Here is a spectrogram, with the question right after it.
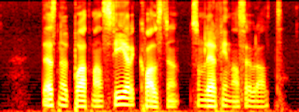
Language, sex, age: Swedish, male, 25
